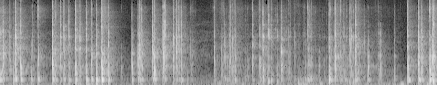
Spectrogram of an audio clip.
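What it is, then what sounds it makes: Plastic water bottle, hollow and partly filled. A large, clear, hollow plastic water bottle with a blue cap and label, partly filled, is tapped quickly with long nails that have metal paperclips attached. The result is rapid bursts of crisp, bright, clicky taps with a light hollow plastic tone and very short ring. The bursts are broken by brief quiet gaps.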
